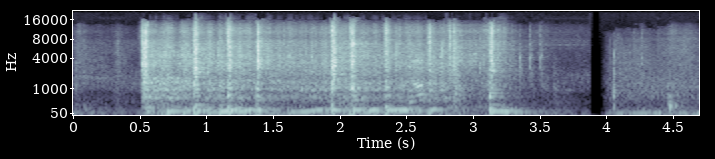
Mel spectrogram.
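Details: Start attempt on a recently acquired 1966 Corvette Stingray 327 after a timing tweak: the starter churns steadily at about four beats a second for nearly three seconds, never catching. Owner suspects plug wires off one distributor place, not confirmed.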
